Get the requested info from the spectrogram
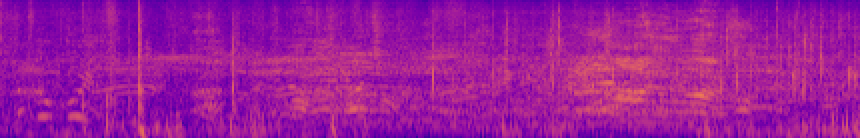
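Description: Several voices shouting and calling over each other during football play, with a sharp thump of the ball being struck about three quarters of a second in.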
